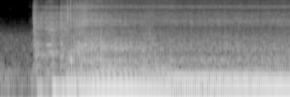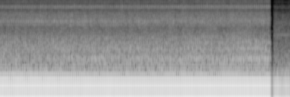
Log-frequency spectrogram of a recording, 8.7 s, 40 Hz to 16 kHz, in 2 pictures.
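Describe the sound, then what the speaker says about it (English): A 1998 BMW Z3 with an aftermarket muffler cold starts: a brief crank, then the engine fires loudly and settles into a deep, steady, close idle rumble that runs on alone. "this is a cold startup on a 1998 BMW Z3 with an aftermarket muffler"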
